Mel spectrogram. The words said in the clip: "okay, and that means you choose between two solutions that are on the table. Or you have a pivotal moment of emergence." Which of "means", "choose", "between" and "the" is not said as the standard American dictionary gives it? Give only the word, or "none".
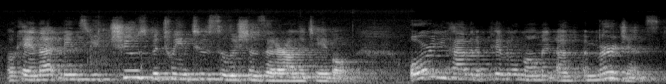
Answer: none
